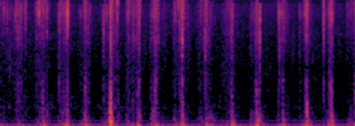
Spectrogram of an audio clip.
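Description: A gloved fingertip traces letters across pink reversible plastic sequin fabric, scratching and flipping the sequins over to silver. It makes a steady series of soft, dry, quick scratchy rustles with faint clicks, each burst short with almost no ring. The sound is quiet and weighted toward the low end.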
